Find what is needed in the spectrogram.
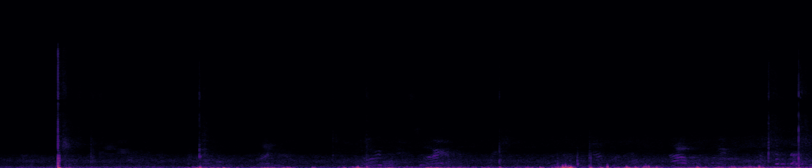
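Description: A volleyball struck hard by hand: one sharp smack about half a second in, then a softer hit about a second and a half later.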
